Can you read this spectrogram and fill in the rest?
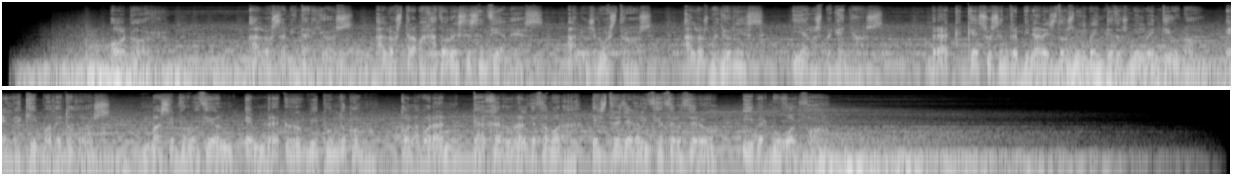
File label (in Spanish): cuña campaña abonados; VRAC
